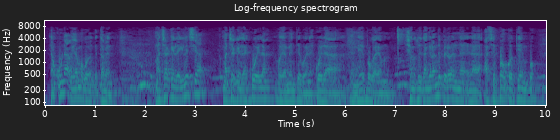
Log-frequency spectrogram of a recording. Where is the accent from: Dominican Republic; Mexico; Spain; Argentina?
Argentina; Pilcaniyeu, Río Negro; born there; now in El Bolsón, Argentina; Pilcanilleu. Pilcanilleu queda... cerca de Bariloche, más o menos, 60 kilómetros, Bariloche, línea sur, más o menos.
